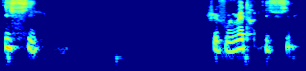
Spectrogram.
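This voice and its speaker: A French woman leads an online language class. She explains things patiently and plainly, pausing to make sure her students are following along. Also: medium pitch, fairly even intonation, warm tone. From France. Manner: clear, patient explaining, often checks with "d'accord?". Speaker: French teacher.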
